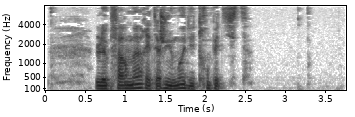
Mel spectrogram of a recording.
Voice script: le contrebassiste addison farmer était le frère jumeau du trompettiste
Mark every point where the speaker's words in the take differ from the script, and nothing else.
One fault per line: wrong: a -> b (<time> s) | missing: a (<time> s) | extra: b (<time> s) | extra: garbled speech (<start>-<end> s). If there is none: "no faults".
missing: contrebassiste addison (0.8 s)
missing: le frère (1.4 s)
